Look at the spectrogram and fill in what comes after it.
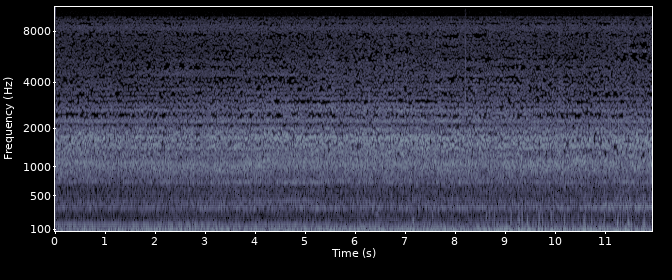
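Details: A steady low droning hum fills the clip, with no animal calls heard.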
